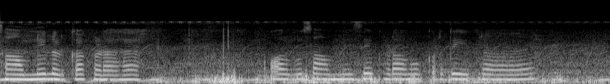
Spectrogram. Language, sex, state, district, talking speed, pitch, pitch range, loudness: Hindi, female, Punjab, Pathankot, 130 wpm, 235 Hz, 225-240 Hz, -16 LUFS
